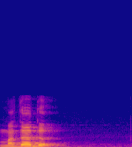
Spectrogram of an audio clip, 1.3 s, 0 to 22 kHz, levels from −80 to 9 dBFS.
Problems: constant background noise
